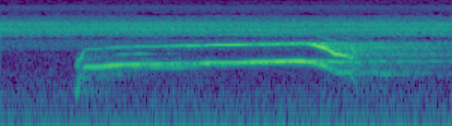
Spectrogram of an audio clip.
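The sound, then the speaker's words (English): A barred owl gives its scream call at night, one drawn-out, piercing screech that rises sharply, holds for over a second, then drops away, over a steady faint background hiss. “yet another extraordinary voice of the night, the rarely heard scream call of a barred owl.”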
